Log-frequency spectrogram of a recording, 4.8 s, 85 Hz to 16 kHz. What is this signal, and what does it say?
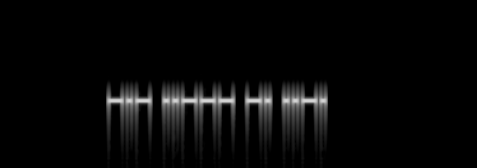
Morse code, heard as a keyed tone, about 26 wpm, 700 Hz. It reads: K2NF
